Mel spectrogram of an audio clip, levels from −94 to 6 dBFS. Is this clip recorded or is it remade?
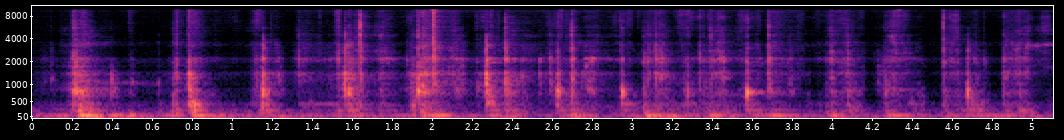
remade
